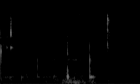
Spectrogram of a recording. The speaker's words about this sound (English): Your mouth's just clicking. It's like, okay.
